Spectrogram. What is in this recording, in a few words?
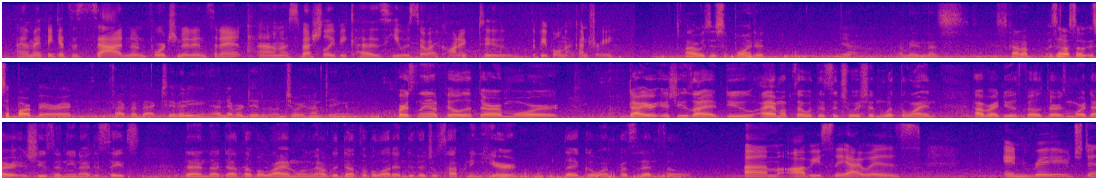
voxpop; cecil the lion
